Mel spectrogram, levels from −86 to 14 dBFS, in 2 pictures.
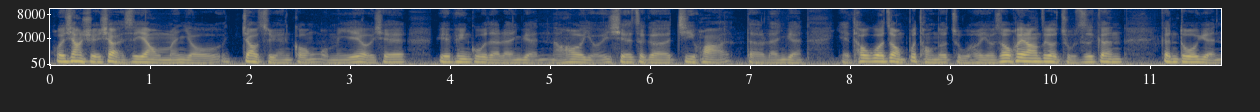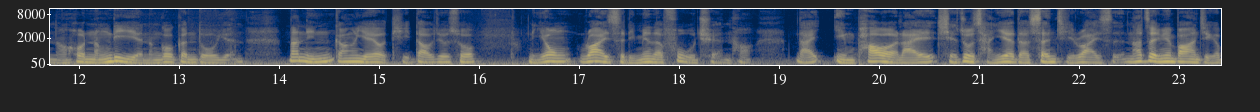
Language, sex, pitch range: Chinese, male, 115-145 Hz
